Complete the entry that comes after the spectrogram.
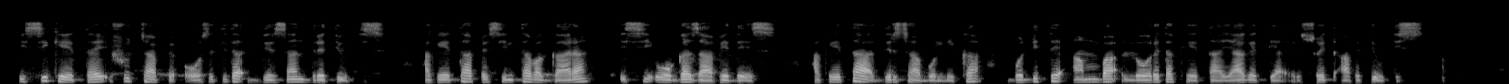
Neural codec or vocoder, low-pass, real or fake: none; 7.2 kHz; real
